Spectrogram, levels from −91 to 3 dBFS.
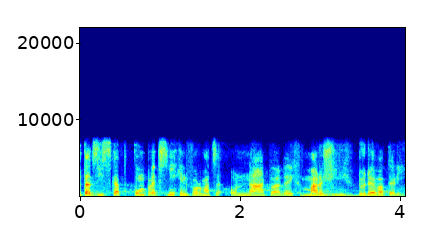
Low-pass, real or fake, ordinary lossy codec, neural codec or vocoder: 7.2 kHz; fake; Opus, 16 kbps; codec, 24 kHz, 0.9 kbps, WavTokenizer, medium speech release version 2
